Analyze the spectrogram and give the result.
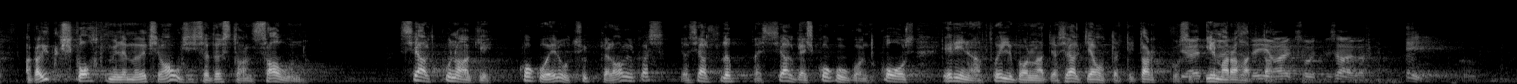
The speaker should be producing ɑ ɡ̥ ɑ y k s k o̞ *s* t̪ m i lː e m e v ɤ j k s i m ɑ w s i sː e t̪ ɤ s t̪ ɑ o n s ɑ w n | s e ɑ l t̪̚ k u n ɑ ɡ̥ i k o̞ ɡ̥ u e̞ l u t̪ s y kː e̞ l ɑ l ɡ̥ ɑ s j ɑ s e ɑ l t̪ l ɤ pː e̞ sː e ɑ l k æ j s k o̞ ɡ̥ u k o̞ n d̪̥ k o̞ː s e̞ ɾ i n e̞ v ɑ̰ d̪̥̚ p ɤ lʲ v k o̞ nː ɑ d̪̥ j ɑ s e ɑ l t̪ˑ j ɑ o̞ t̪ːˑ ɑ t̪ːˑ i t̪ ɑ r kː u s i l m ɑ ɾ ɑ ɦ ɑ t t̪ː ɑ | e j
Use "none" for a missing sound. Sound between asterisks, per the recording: h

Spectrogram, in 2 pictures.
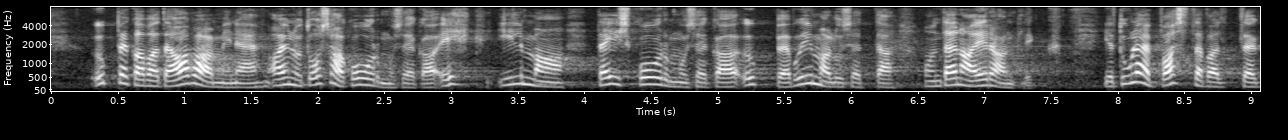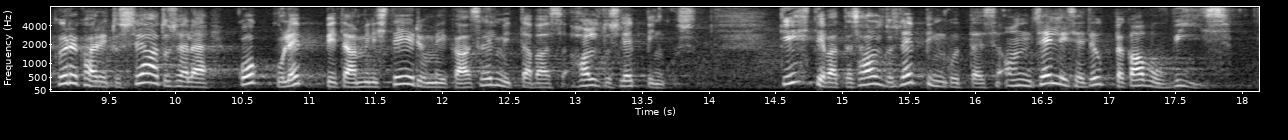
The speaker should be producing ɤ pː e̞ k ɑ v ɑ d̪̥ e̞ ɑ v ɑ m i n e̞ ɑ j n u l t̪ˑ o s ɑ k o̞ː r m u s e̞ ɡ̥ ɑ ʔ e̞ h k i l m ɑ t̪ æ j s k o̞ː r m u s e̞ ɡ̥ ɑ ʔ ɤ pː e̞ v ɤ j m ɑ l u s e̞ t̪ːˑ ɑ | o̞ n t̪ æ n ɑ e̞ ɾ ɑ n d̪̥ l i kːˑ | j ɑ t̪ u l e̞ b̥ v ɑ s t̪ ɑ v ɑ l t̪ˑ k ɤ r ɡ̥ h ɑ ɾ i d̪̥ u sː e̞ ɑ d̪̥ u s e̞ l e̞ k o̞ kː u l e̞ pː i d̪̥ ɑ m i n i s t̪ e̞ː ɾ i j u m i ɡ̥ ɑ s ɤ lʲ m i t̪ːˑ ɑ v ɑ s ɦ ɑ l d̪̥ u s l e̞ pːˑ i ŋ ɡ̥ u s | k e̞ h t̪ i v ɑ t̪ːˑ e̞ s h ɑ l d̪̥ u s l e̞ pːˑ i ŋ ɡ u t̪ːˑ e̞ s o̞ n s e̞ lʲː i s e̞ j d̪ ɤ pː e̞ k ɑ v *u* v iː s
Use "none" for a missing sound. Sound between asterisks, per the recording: u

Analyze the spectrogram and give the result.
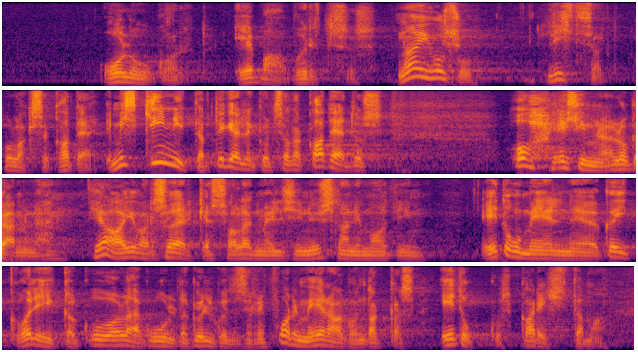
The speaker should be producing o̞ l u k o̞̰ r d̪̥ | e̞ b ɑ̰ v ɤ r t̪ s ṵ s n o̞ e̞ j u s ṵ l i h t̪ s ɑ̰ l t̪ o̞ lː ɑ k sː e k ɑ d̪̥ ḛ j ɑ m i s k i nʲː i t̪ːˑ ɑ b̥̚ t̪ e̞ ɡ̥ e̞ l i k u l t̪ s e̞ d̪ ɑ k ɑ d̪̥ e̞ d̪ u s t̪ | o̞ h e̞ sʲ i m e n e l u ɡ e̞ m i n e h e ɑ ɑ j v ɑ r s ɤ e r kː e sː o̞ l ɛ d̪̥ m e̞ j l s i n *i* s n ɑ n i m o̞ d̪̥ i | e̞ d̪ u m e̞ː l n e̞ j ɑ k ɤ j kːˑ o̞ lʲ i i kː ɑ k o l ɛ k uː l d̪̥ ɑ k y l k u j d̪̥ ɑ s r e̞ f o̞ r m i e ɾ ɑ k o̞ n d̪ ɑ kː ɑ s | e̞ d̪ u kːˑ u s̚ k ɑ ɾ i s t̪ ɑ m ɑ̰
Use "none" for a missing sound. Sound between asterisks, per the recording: y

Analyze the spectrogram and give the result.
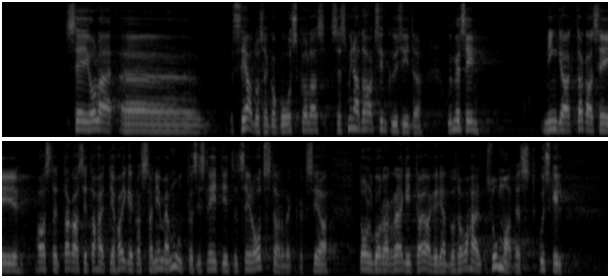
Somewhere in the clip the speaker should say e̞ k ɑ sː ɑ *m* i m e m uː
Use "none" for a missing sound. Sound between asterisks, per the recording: n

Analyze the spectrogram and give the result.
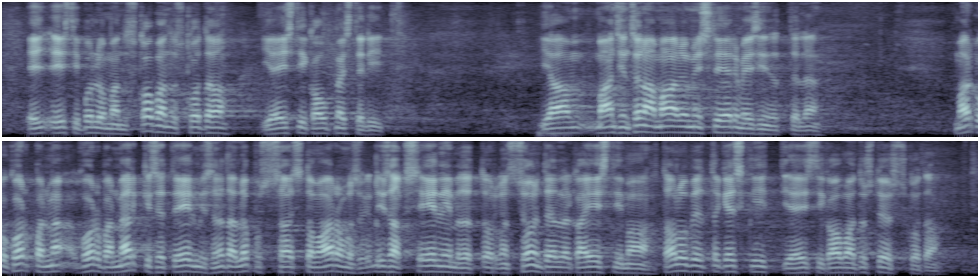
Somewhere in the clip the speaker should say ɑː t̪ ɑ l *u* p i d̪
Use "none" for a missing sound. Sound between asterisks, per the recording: u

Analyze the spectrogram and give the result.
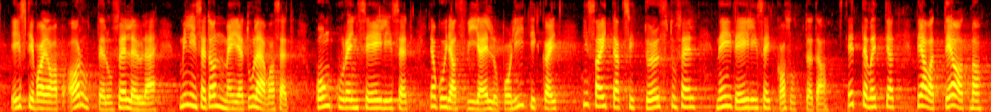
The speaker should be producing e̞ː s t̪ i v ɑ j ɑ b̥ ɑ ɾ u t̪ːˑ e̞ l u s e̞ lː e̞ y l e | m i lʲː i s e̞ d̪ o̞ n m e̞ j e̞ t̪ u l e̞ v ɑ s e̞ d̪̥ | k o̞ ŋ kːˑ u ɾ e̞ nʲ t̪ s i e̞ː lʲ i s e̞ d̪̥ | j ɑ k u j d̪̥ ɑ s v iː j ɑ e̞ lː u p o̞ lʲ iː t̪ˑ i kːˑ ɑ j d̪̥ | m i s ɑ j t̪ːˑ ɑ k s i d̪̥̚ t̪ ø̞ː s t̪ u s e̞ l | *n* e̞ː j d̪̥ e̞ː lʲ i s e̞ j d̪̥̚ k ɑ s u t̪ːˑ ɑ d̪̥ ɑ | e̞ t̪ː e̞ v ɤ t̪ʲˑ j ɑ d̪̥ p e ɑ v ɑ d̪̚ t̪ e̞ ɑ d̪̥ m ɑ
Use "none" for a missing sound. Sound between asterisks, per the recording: n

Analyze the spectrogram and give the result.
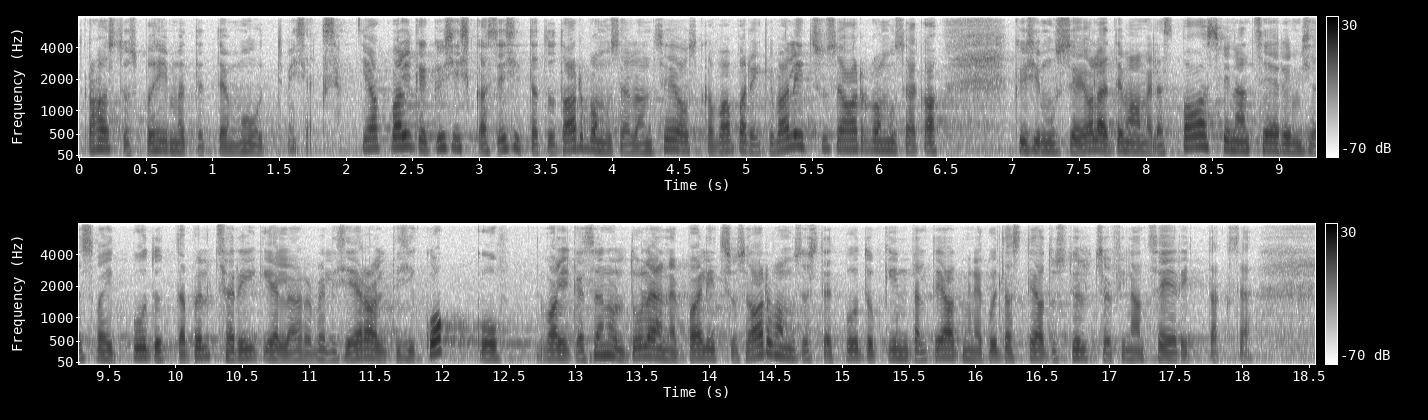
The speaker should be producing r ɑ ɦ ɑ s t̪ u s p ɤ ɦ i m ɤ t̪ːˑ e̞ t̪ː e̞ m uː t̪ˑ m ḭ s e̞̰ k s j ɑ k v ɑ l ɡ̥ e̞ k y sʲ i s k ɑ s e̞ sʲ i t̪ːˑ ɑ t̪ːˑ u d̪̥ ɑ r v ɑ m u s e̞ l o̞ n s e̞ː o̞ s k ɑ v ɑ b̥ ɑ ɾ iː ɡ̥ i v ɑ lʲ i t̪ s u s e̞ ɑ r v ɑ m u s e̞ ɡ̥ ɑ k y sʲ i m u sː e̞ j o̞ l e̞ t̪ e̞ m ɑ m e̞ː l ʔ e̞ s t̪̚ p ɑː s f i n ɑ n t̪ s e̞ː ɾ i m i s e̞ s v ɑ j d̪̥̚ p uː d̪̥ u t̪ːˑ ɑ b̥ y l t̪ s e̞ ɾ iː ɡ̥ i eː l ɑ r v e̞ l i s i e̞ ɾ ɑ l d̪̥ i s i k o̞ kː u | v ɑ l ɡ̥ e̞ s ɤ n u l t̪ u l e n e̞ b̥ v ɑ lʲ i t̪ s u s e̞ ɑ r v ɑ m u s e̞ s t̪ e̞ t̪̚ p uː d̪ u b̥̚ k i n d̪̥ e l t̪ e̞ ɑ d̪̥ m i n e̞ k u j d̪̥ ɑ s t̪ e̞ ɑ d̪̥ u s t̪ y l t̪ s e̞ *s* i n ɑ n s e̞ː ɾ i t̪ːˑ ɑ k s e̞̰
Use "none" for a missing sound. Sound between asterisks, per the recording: f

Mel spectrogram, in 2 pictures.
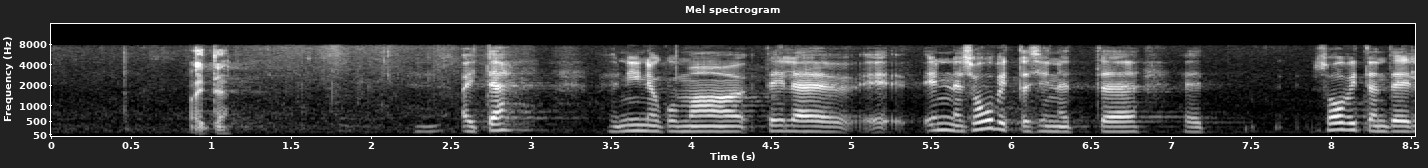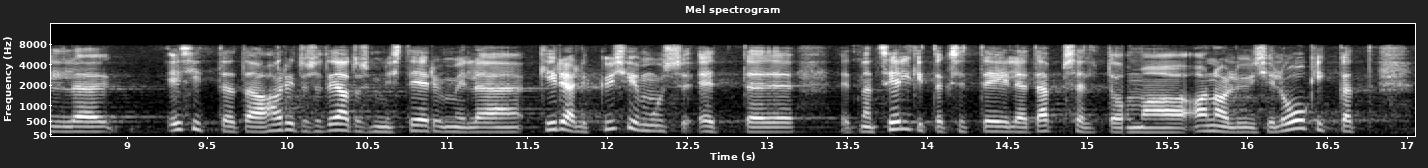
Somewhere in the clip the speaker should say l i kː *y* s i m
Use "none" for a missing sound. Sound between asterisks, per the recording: y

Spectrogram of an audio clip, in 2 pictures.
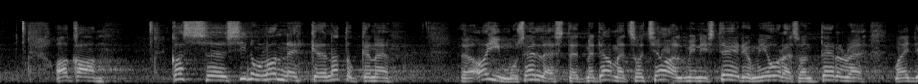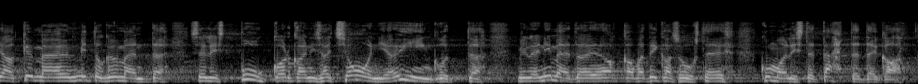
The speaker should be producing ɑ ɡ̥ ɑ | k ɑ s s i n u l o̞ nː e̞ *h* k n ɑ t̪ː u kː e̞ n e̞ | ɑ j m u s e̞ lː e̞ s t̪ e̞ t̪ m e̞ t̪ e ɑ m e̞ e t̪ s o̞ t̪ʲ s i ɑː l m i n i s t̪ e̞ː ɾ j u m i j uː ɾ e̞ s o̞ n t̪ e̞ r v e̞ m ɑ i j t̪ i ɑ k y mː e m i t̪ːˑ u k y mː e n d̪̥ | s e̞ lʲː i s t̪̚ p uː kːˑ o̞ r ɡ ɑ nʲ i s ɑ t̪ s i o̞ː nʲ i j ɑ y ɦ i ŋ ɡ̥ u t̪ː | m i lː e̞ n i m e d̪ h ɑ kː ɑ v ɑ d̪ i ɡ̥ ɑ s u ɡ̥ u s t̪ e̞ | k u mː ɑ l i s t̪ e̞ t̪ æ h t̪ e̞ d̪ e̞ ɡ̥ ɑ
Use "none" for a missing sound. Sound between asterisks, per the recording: h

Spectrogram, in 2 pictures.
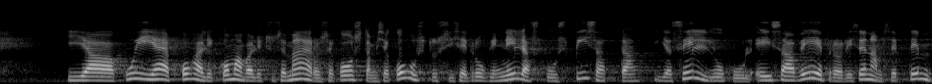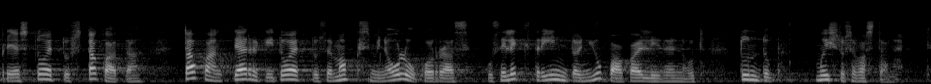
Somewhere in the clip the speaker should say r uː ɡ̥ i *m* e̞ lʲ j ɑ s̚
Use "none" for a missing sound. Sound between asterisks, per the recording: n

